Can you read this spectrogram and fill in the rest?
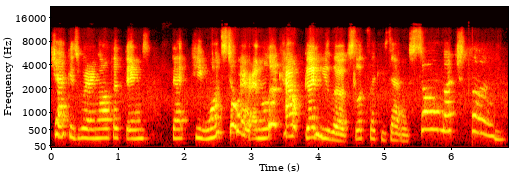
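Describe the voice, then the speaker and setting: A woman's voice: sits high, sing-song, moderate pace, sharp tone, low-quality recording. A woman co-hosting playful chat for children in an eager, childlike manner. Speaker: storytime co-host.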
